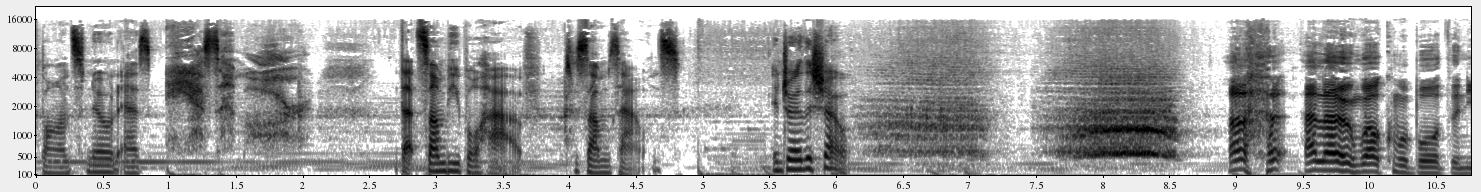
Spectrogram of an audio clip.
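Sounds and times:
speech: 0:00.0 - 0:01.4, 0:02.8 - 0:06.4, 0:09.0 - 0:10.7
elephant breathing heavily: 0:06.1 - 0:08.6.

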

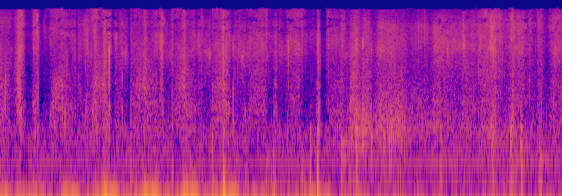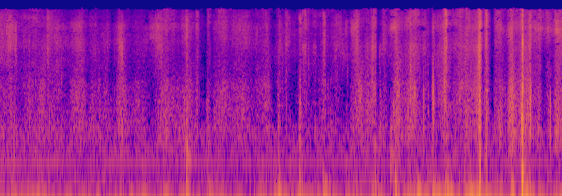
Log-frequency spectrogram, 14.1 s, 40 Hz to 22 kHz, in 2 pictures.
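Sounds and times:
soft cotton swab strokes: 0:00.0 - 0:14.0
soft ear brushing and rubbing near the ear: 0:00.0 - 0:14.0.

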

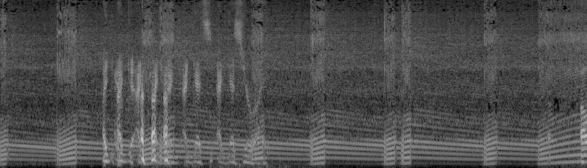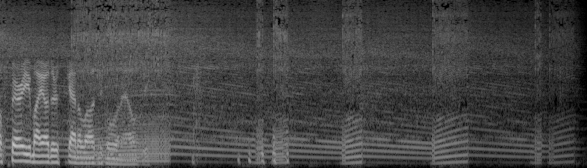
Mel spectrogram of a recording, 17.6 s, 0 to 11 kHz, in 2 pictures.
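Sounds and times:
speech: 0:00.8 - 0:05.0, 0:05.8 - 0:06.2, 0:07.2 - 0:11.2
laughter: 0:01.6 - 0:04.0, 0:12.4 - 0:13.2
chainsaw running: 0:04.3 - 0:08.8, 0:10.0 - 0:17.4.

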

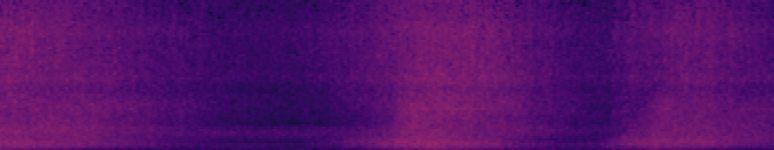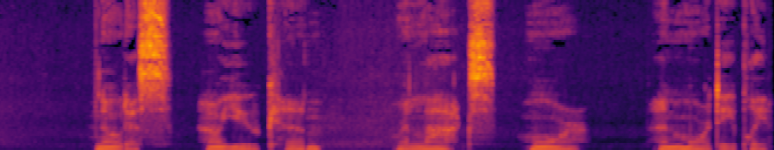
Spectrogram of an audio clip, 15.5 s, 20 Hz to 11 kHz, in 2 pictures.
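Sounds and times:
continuous hiss of surf: 0:00.0 - 0:08.6, 0:10.9 - 0:11.8
ocean waves washing onto shore: 0:00.0 - 0:09.8, 0:10.4 - 0:13.0
light breeze: 0:00.0 - 0:15.4
speech: 0:08.7 - 0:11.1, 0:11.7 - 0:13.6, 0:14.4 - 0:15.4.

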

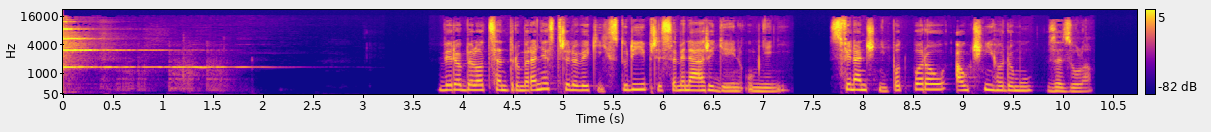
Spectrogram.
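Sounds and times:
glasses clinking in a toast: 0:00.0 - 0:02.2
speech: 0:03.8 - 0:10.4.

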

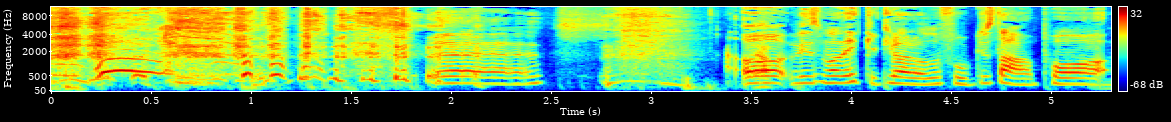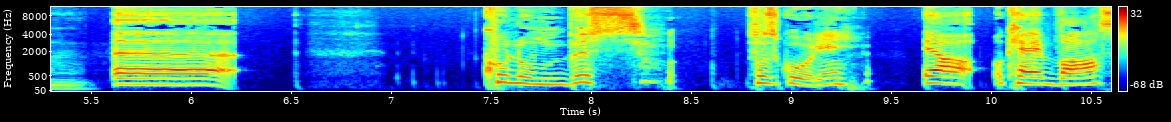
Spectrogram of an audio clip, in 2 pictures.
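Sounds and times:
sharp gasp for breath of a speaker getting worked up: 0:00.0 - 0:01.0, 0:02.7 - 0:03.4
laughter: 0:00.0 - 0:02.5
speech: 0:03.5 - 0:06.3, 0:07.5 - 0:10.5.

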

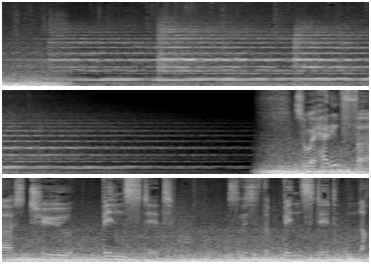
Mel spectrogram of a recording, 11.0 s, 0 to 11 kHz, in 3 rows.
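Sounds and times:
church bell tolling: 0:00.0 - 0:06.2
speech: 0:06.8 - 0:09.3, 0:10.2 - 0:11.0.

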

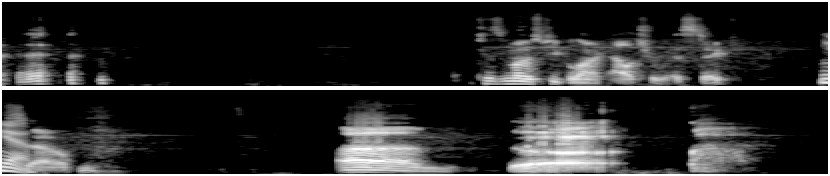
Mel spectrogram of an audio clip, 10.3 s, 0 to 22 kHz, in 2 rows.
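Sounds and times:
laughter: 0:00.0 - 0:00.5, 0:07.3 - 0:07.8
speech: 0:00.1 - 0:00.5, 0:03.0 - 0:06.0, 0:07.2 - 0:09.6
person burping: 0:08.4 - 0:09.8.

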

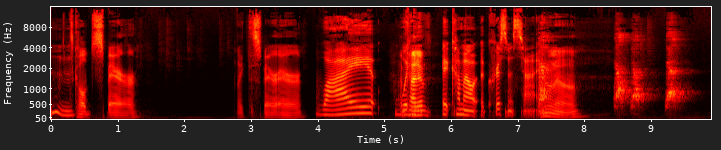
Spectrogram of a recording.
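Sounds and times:
speech: 0:00.3 - 0:01.4, 0:02.8 - 0:08.8
dog barking: 0:07.3 - 0:07.7, 0:08.4 - 0:09.8.

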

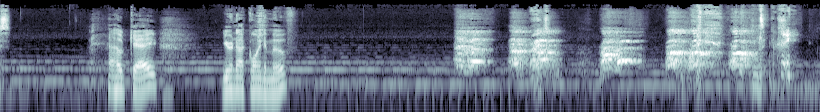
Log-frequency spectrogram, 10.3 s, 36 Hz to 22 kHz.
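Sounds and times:
speech: 0:01.4 - 0:03.7
dogs barking: 0:05.7 - 0:09.8.

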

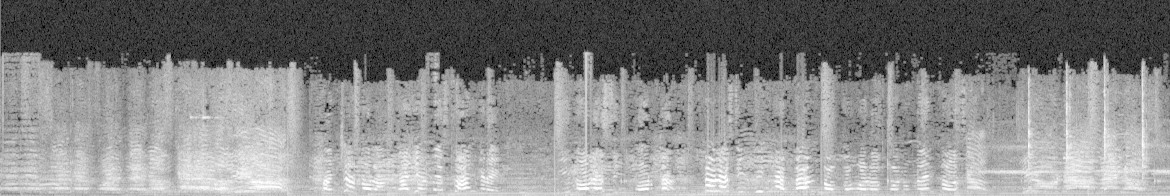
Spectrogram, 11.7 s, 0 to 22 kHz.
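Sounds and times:
large protest crowd chanting and shouting outdoors in the streets of Mexico: 0:00.0 - 0:11.6
speech: 0:03.9 - 0:10.6.

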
